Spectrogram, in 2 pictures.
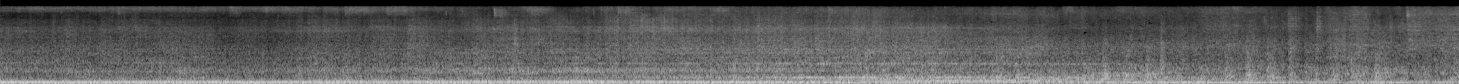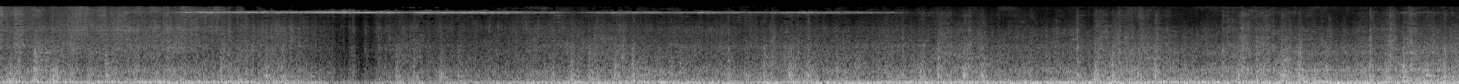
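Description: Diesel freight train passing close: the lead locomotives' engines drone for about the first twelve seconds, then the hopper cars roll by with wheels clacking over the rail joints. A faint thin high tone sounds for several seconds in the middle.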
